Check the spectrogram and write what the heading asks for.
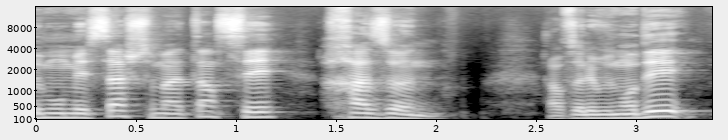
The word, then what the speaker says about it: chazown: mot du mot razones s'écrit chazottes mais qui se prononce razones razon c'est un mot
